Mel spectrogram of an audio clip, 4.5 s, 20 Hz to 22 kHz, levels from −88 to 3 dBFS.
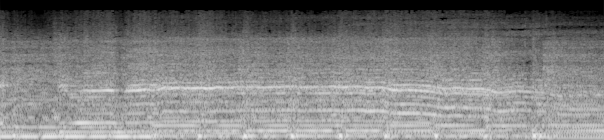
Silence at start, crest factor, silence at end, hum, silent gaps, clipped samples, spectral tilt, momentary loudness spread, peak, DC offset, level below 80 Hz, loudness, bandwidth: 0 s; 8 dB; 0 s; none; none; under 0.1%; -5.5 dB/octave; 3 LU; -2 dBFS; under 0.1%; -36 dBFS; -10 LUFS; 14.5 kHz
